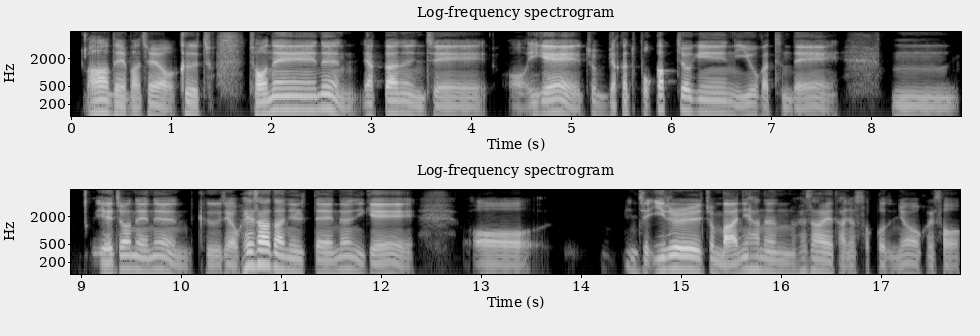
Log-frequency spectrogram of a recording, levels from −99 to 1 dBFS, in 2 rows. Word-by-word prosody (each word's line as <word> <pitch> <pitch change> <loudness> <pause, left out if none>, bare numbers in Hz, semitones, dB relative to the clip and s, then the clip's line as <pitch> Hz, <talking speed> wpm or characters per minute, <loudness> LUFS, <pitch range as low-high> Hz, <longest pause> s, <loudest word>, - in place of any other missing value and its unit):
아 125 +1 +5
네 100 -3 +2
맞아요. 90 -1 -1
그 110 -3 +1
저 - - -6 0.3
전에는 150 - +3
약간은 120 +1 +1
인제 95 0 -1 0.2
어 - - -10
이게 120 -5 +6
좀 105 -4 -10
약간 110 +3 -3
복합적인 130 -7 -1
이유 100 +2 -5
같은데 85 -3 -4 0.6
음 95 -1 -10 0.3
예전에는 120 -3 -1
그 90 -1 -8
제가 90 -2 -2
회사 180 +3 +6
다닐 125 -8 0
때는 115 +4 -3
이게 95 -3 +1 0.6
어 90 -2 -4 1.0
인제 110 -2 -8
일을 135 +2 +3
좀 115 0 -8
많이 95 +7 +3
하는 115 -6 -7
회사에 115 -2 -3
다녔었거든요. 90 +1 -9
그래서 85 0 -8
105 Hz, 230 characters per minute, -24 LUFS, 95-125 Hz, 1.0 s, 이게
